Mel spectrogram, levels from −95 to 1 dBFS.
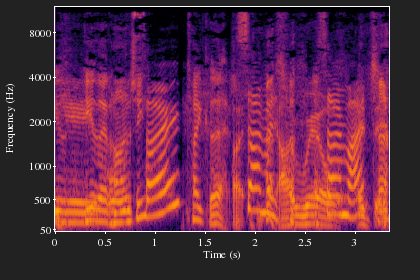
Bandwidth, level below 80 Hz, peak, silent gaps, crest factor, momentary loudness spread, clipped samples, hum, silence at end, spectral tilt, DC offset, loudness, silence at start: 11.5 kHz; -60 dBFS; -8 dBFS; none; 16 dB; 4 LU; under 0.1%; none; 0 s; -5.5 dB/octave; under 0.1%; -24 LUFS; 0 s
